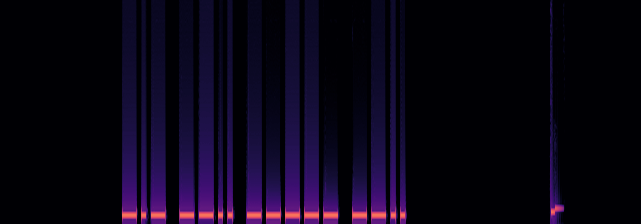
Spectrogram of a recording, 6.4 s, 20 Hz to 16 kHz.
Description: Morse code, heard as a keyed tone, about 25 wpm, 700 Hz. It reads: KZ0Z
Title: USA Call Signs - 4 Characters - 8x Character Spacing - 25wpm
